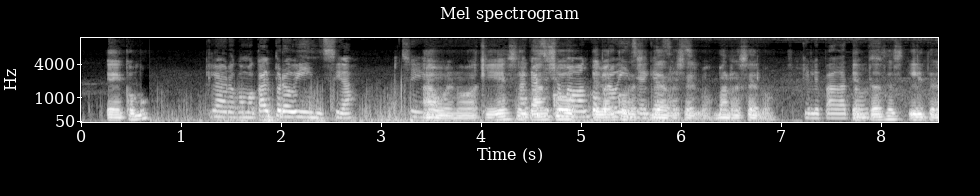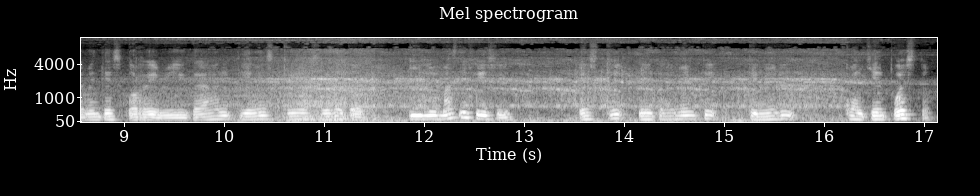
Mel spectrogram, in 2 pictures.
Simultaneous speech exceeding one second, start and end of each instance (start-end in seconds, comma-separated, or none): 4.4-6.1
